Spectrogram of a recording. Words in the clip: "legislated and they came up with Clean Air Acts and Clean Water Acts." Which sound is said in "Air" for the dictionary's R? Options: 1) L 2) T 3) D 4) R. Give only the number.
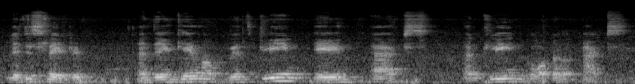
1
